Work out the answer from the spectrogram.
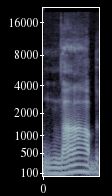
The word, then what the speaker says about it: knob: A gente pronuncia aqui, ó, know, I know. Toda palavra que começa com esse K, por exemplo, knob também, que começa com esse K, e aí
